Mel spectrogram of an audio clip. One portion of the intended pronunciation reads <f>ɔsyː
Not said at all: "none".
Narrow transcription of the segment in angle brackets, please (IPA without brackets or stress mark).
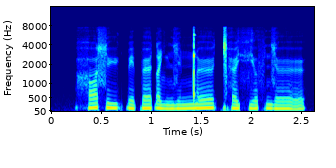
h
